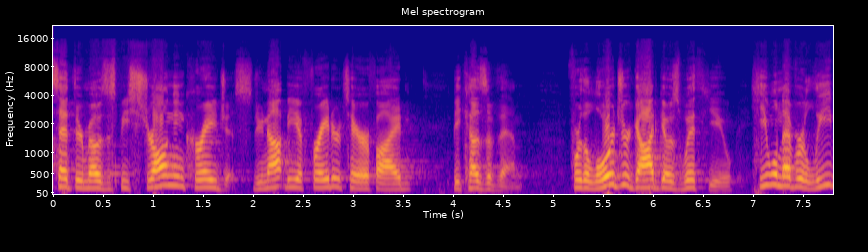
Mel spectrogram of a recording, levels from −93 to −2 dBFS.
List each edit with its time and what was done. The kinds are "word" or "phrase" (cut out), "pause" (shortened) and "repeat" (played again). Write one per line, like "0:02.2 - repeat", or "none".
none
